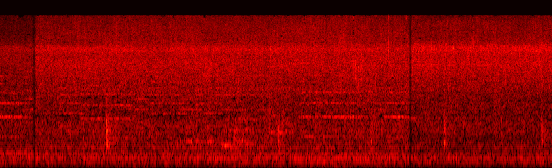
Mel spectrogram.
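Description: Potato chunks sizzling steadily as they fry in oil in a wok, with a few clicks of a metal utensil turning them.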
